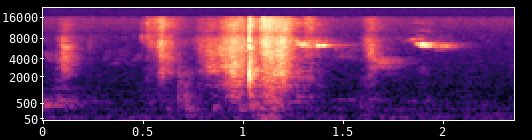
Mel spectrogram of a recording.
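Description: Faint short high bird chirps over a quiet room, with a soft rustle about a second in.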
